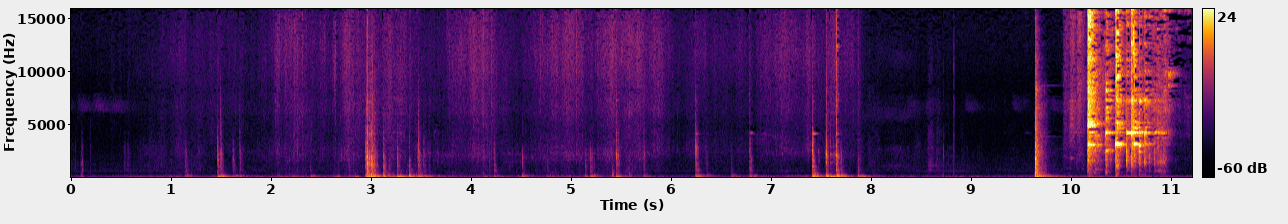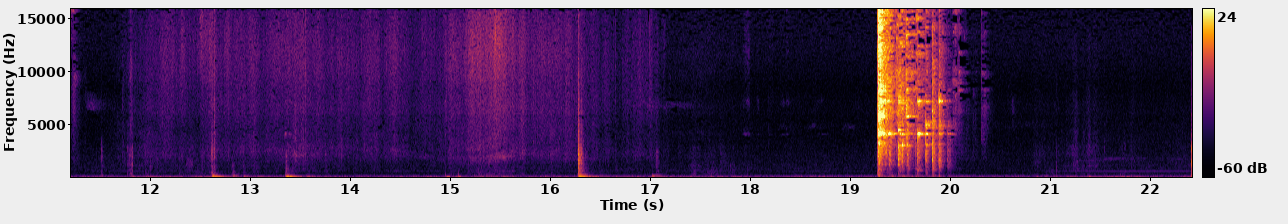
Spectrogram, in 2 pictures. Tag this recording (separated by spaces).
glass field-recording fall jars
